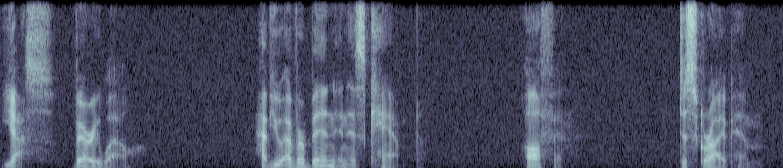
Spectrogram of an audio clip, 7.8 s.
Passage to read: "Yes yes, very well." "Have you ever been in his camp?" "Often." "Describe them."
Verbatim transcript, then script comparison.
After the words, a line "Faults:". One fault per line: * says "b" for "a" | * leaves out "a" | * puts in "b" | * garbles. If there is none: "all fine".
"Yes, very well." "Have you ever been in his camp?" "Often." "Describe him."
Faults:
* leaves out "yes"
* says "him" for "them"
